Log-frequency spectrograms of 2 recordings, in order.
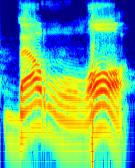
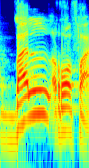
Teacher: Lamnya enggak jelas. Lamnya diidghamkan, dileburkan ke ro.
